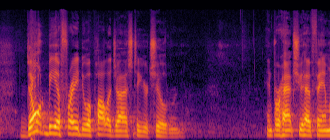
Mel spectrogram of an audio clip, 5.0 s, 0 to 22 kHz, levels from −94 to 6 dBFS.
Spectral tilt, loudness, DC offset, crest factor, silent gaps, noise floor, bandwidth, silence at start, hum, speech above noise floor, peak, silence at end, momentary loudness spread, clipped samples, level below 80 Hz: -5.5 dB/octave; -14 LUFS; under 0.1%; 14 dB; none; -53 dBFS; 16 kHz; 0.3 s; none; 39 dB; 0 dBFS; 0 s; 12 LU; under 0.1%; -54 dBFS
